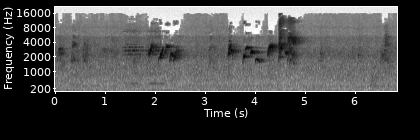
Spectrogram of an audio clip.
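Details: Red-whiskered bulbul song of short, clear whistled notes, some slurred up and down, given in quick bursts. The busiest run comes in the middle seconds, then fades to a single soft note near the end, over a faint low hum.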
